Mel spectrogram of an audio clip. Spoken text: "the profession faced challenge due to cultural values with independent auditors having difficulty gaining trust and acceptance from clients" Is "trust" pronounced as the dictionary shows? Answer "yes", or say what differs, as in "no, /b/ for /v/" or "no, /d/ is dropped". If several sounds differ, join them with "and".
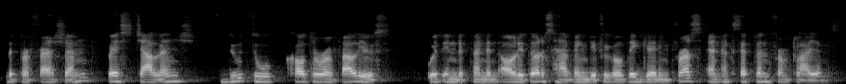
yes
